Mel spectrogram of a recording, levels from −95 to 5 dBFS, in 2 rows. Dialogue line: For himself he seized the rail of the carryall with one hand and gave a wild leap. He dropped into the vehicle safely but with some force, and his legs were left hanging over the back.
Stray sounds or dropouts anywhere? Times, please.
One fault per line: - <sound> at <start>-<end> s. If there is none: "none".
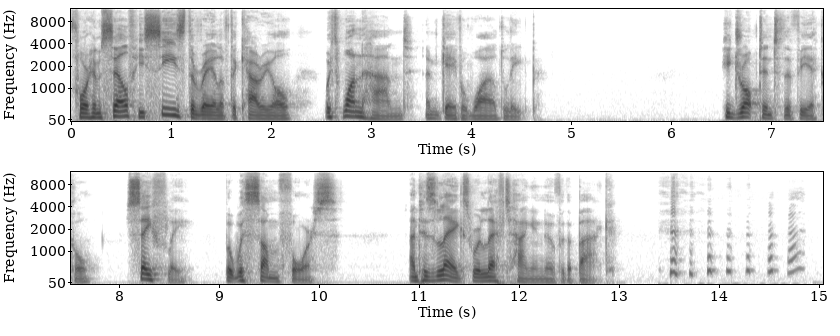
- laugh at 13.4-14.9 s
